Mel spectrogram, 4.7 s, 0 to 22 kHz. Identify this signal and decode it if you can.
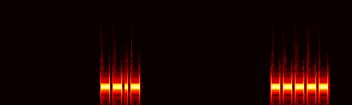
Morse code, heard as a keyed tone, about 30 wpm, spaced as for 5 wpm, 700 Hz. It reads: Q0
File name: Lesson 38d - Letter q - Two Characters 30wpm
